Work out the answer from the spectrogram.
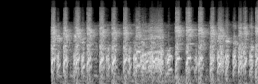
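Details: White-breasted waterhen calls used as a hunting lure for swamps and rice fields. Loud, harsh, rapidly pulsed croaking notes begin after a half-second silence and repeat in a dense, rhythmic, ratcheting chorus.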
